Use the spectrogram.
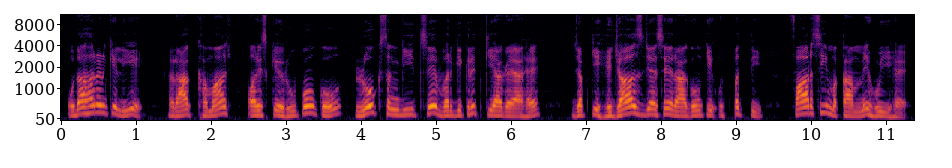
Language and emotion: Hindi, neutral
